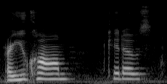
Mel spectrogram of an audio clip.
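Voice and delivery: ordinary delivery

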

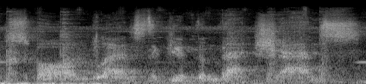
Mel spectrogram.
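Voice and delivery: ordinary talk, nothing marked

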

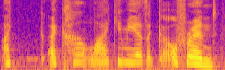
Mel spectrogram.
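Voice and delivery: high, stammering near-whisper; panicked inner voice. Acted. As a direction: whisper it in dismay. Inner panic after realizing a crush.

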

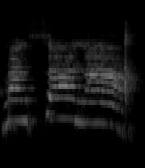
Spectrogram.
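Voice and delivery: manzana drawn out, very slow; slow syllable-by-syllable. Shown as a demonstration. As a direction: spell the beats out slowly. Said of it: "Colorea los sonidos". (manzana muy lenta, sílaba por sílaba)

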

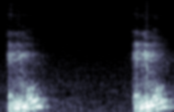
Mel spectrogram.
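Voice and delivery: অ্যানিমাল ending in a short "mol"; correct animal. Shown as a demonstration. Teacher repeats the right অ্যানিমাল. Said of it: "মাল না বলে".

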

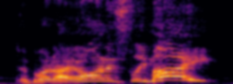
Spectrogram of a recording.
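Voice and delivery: exasperated yell on might; raging outburst. Real, not acted. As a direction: let the frustration burst out. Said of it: "I don't wanna rage".

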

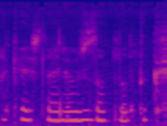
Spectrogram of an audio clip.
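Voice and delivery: unvoiced relieved whisper. Real, not acted. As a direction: whisper it to the camera. Relieved aside after he leaves.

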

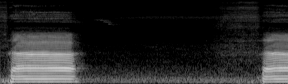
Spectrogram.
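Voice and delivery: "সা" as a gentle lisped Arabic tha; tongue tip to front teeth, release "সা" softly; long "সা" with a thin, soft consonant; soft, thin pronunciation. Shown as a demonstration. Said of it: "এইভাবে বলতে হবে".

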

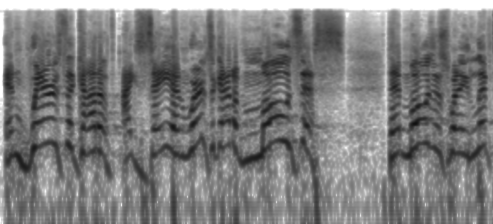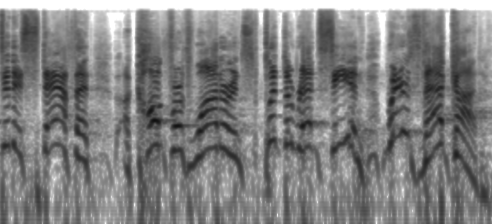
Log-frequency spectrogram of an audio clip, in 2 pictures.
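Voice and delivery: high, loud pleading cry; crying out to God. Retold or imitated. Preacher retelling his prayer, crying out. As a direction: call out to God in desperation. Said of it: "I'm just crying out to God".

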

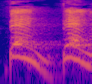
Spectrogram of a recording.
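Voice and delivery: high, loud gleeful bangs; crackers banging. Acted. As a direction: pop them out with glee. Crackers going off.

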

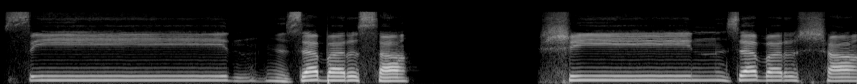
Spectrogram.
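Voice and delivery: each letter drawn out slowly and sung; slow teacher's chant of the alphabet; slow spelling drill. Shown as a demonstration. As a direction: chant the letters with their vowel, stretching every name. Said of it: "তাহলে এখানে পড়বেন".

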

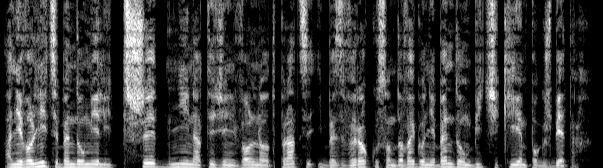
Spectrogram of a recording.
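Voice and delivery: władczy książę. Acted. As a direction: proclaim decrees with regal force. Dictates royal edicts. (władczo, donośnym głosem)

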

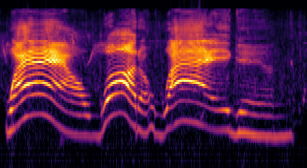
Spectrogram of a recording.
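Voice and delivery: a huge whale marveling slowly; Whale's voice. Acted.

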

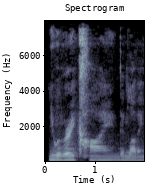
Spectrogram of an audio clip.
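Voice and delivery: normal talking voice

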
